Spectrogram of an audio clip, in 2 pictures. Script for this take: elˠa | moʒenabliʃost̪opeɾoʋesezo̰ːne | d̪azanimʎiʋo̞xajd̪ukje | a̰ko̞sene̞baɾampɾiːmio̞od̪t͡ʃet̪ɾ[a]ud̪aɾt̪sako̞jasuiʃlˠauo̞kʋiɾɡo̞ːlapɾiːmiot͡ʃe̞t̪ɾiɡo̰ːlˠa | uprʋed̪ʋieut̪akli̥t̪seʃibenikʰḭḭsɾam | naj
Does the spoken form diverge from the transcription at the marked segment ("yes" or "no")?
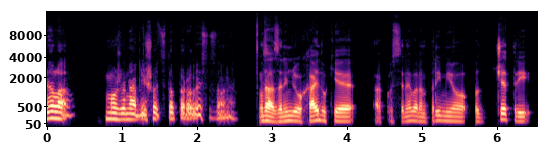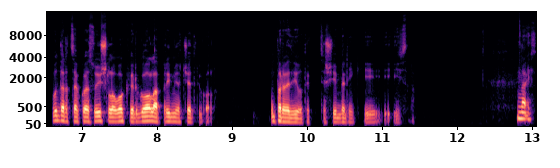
yes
